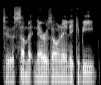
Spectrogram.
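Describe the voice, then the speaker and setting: Panelist, extremely deep voice, relaxed, muffled dry audio. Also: male voice, rapid-fire, dry recording. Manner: relaxed, filler-heavy, trailing off. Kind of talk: casual video call chat. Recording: dull, dry video call audio.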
